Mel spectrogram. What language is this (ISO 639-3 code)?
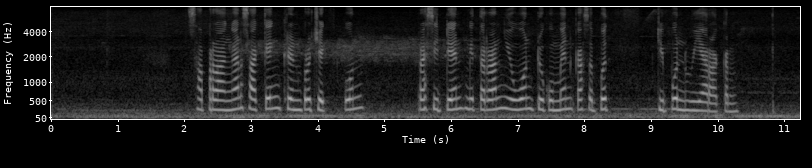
jav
